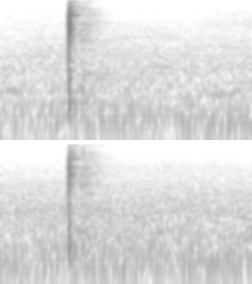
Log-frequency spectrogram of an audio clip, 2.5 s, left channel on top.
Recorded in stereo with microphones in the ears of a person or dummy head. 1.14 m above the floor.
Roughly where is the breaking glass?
Left.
